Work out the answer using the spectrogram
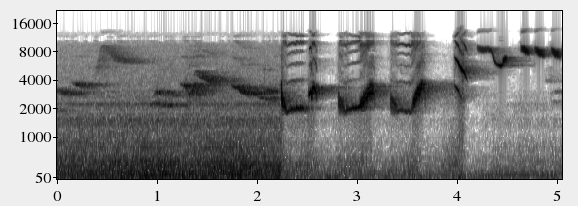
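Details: Orange-headed thrush: soft introductory whistles, then a string of repeated upslurred whistled notes about three per second, finishing with high, thin sliding notes.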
